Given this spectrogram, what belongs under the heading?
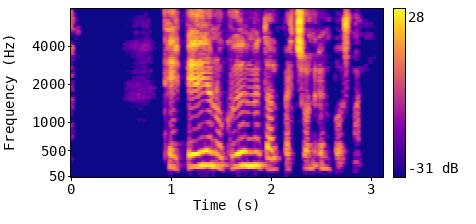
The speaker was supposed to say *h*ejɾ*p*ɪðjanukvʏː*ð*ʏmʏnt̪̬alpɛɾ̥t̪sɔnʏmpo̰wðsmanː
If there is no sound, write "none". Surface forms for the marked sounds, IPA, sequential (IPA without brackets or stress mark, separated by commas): θ, p, ð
